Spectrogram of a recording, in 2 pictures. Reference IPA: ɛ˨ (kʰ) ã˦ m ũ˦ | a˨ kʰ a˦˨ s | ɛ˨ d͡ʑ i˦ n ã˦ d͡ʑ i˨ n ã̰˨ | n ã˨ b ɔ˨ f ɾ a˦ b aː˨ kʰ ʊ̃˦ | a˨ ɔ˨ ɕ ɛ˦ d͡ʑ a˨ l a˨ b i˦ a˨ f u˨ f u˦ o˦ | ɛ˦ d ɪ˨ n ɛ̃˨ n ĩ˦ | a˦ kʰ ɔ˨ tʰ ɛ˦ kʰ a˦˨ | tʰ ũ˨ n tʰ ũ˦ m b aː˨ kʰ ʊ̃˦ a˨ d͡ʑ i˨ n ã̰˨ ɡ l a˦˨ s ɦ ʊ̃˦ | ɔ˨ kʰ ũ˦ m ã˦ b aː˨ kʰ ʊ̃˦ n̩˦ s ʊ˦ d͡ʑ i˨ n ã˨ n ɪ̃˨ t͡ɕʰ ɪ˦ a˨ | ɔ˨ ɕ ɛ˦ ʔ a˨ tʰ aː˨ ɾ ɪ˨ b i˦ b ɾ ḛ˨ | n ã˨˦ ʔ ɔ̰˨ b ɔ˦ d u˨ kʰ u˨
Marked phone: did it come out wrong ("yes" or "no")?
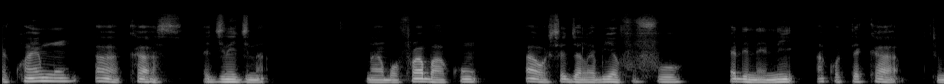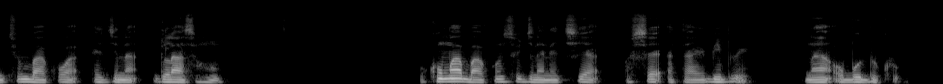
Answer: no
